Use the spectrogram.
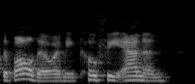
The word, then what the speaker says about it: Annan: ball though i mean kofi annan which is by the way how he pronounced his last name um he dropped the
